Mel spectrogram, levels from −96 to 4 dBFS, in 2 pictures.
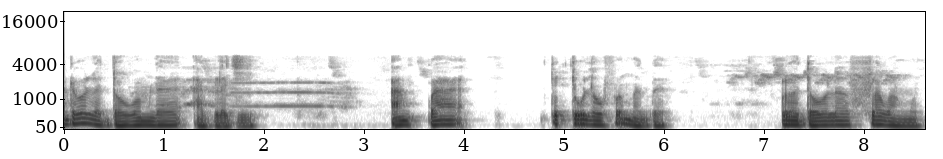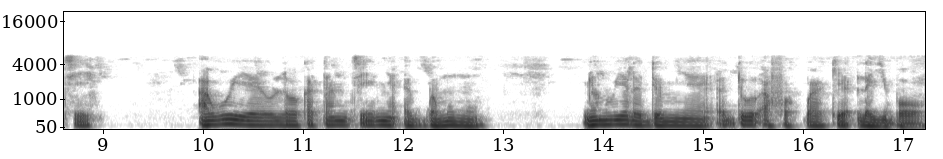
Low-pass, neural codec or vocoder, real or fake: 5.4 kHz; none; real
